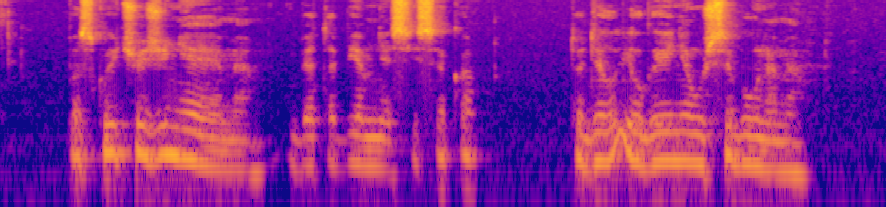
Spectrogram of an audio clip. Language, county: Lithuanian, Kaunas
